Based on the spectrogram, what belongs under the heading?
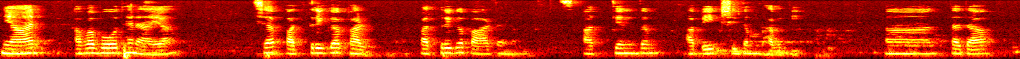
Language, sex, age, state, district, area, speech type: Sanskrit, female, 18-30, Kerala, Thrissur, urban, spontaneous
